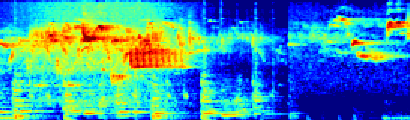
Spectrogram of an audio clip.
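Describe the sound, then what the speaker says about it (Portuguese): Birds sing in a forest, with bright overlapping chirps and warbling phrases near and clear, plus a brief pause before more calls start up again. "As aves não param de cantar."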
